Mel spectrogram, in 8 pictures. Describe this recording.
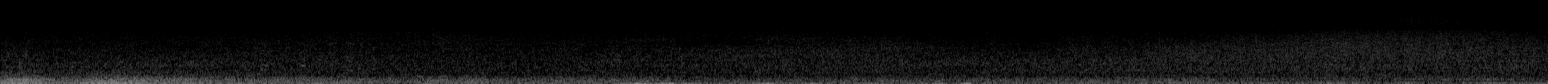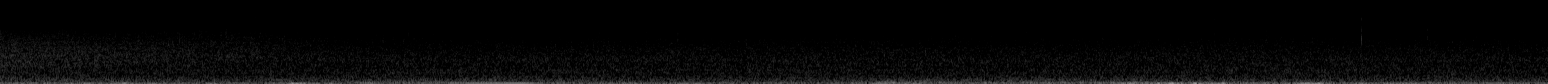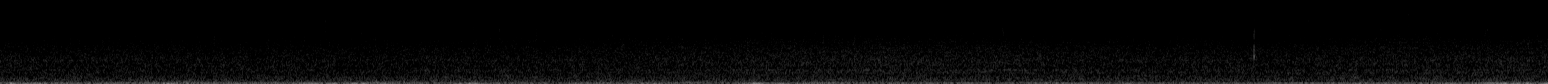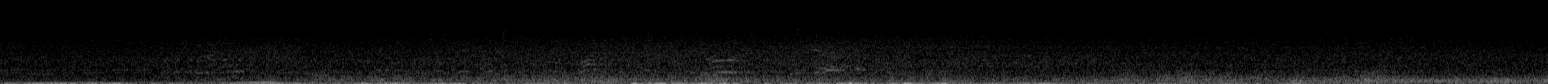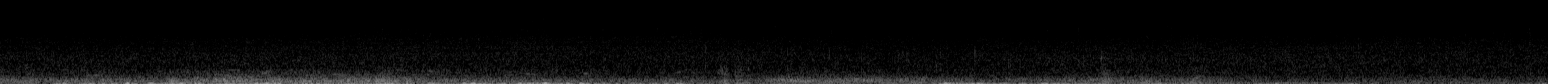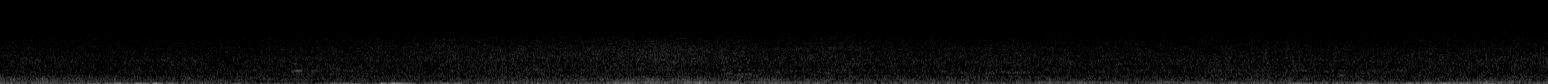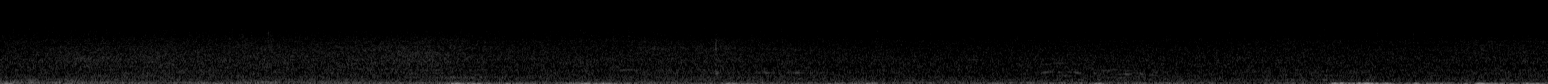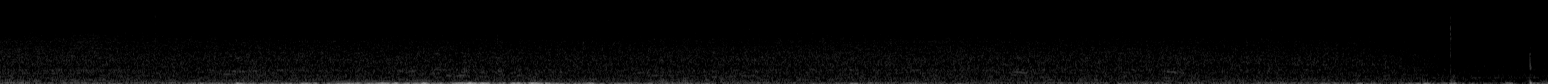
Lluvia y tormenta - Rain and thunderstorm
Recording of rain and thunderstorm. You can hear some voices but I think they are easily editable if you need it.
Grabación de lluvia y tormenta. Se pueden oír algunas voces pero creo que son fácilmente editables, si es necesario. Si usas este sonido, por favor, acredita mi nombre: Juanjo Domínguez
Sound recording by Juan Jose Dominguez.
